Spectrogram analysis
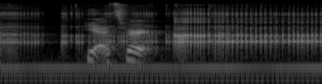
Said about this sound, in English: Sarah hears a growl in the tunnel that she's in. And we also hear what I am calling, like a grudge noise.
